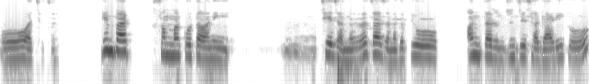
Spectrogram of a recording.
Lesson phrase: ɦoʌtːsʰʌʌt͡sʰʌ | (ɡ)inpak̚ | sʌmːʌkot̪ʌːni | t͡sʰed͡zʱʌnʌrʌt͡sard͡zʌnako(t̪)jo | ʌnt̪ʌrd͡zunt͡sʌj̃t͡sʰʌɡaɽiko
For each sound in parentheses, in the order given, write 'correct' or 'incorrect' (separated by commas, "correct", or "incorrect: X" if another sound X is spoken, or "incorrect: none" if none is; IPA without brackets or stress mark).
correct, correct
